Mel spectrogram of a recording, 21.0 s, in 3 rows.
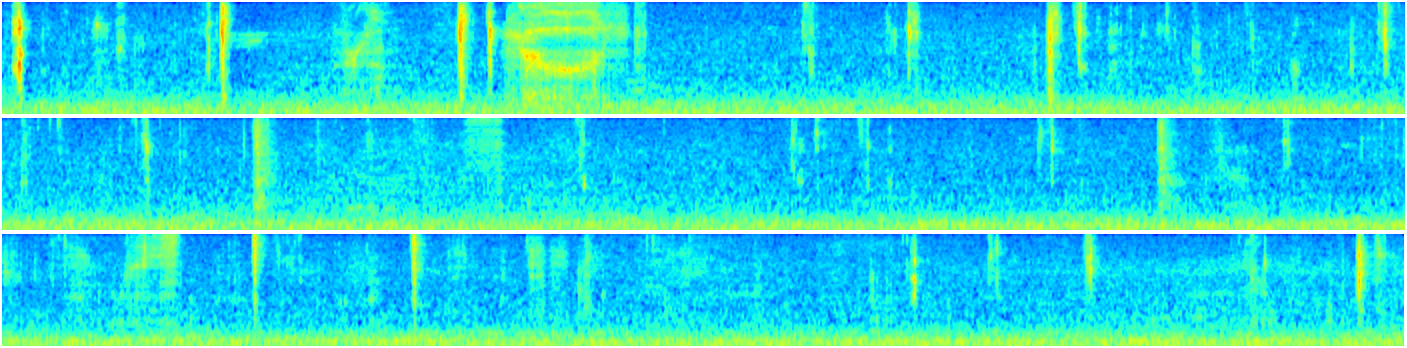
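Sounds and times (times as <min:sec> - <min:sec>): sharp mouth clicks: 0:00.0 - 0:03.2, 0:05.2 - 0:08.4
person chewing with lip-smacking: 0:00.0 - 0:03.3, 0:03.9 - 0:10.0, 0:10.9 - 0:21.0.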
